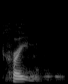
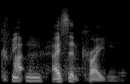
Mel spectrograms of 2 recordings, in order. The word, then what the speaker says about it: Creighton: oh sorry Creighton Creighton right that's what I said no I said it wrong cuz you know I said Crichton Crichton you and I'm horrible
